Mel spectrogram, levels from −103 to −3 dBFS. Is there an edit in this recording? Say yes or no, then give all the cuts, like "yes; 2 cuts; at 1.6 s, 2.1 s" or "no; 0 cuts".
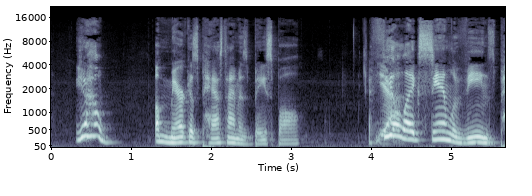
no; 0 cuts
